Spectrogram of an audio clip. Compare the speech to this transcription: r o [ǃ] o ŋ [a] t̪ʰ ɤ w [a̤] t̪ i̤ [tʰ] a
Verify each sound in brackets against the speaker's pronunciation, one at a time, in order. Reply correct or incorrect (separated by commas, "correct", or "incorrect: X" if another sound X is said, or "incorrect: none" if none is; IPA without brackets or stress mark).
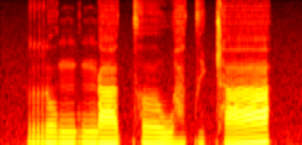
incorrect: ŋ, correct, correct, incorrect: ʈʰ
